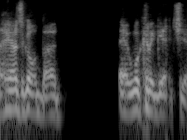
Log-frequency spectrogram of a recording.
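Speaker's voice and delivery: put-on macho bro voice. Retelling a sandwich shop worker's greeting: imitating a macho guy. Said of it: "got that full macho thing going on".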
